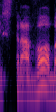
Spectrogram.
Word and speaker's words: Strabo: And if you pronounce the B in the correct Greek, it would be Stravo, but Stravo means crooked.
